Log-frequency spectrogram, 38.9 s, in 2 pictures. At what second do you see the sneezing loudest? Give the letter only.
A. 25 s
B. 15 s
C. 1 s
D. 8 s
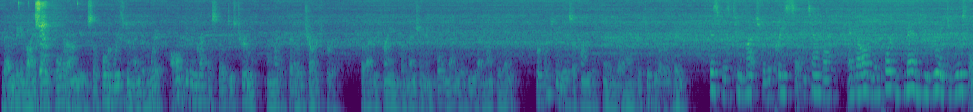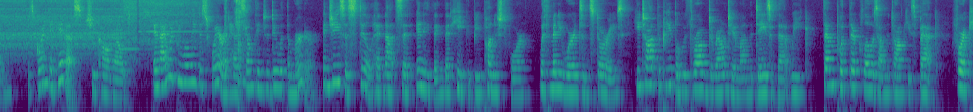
C.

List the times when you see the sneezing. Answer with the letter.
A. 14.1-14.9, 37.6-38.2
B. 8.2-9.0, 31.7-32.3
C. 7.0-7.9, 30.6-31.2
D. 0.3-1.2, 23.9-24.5
D.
